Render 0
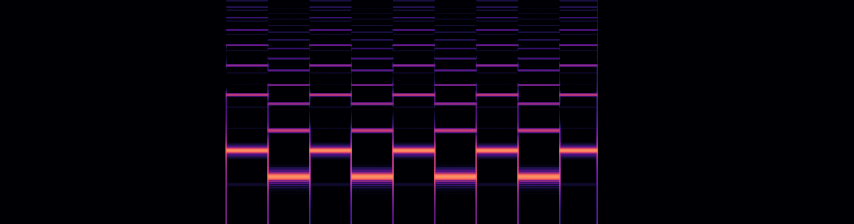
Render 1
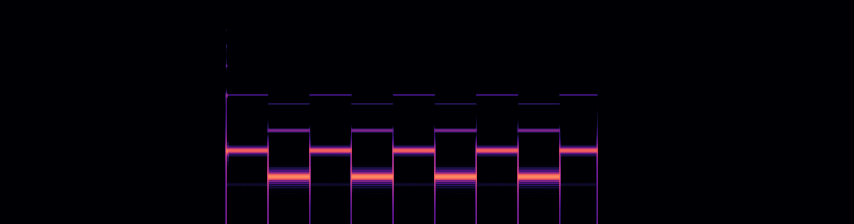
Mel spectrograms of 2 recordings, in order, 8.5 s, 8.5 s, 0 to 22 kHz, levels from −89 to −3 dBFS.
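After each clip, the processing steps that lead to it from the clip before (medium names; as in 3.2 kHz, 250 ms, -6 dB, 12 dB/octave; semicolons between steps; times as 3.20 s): low-pass that closes with the level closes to 1 kHz, closed at -28 dBFS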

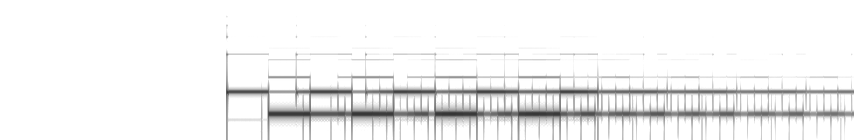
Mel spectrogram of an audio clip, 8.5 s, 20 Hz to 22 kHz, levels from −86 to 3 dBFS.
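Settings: echo whose repeats swap between lows and highs 347 ms, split 880 Hz, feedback 85%, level -9 dB; trim +7 dB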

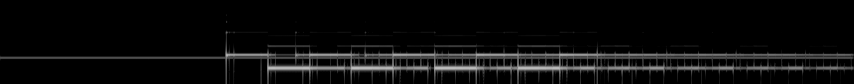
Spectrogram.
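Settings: early reflections 29 ms -18 dB, 75 ms -16.5 dB; whistle 1.3 kHz -49 dBFS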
